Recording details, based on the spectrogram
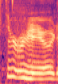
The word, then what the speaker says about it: Thoreau: Theroux, spelled Thoreau. – Spelled Thoreau, pronounced Theroux.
